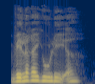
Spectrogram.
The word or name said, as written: velreguleret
